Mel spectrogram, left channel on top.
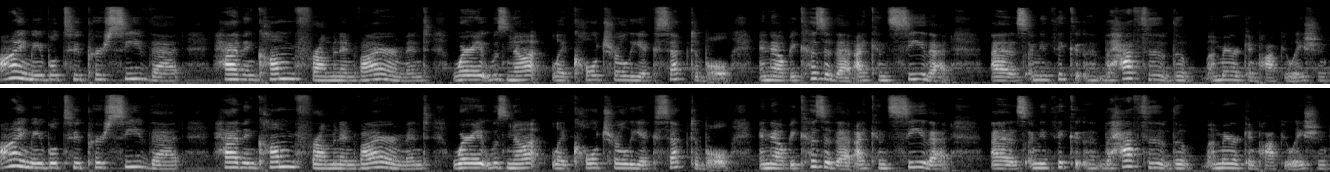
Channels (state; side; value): normal; both; correlation -0.02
